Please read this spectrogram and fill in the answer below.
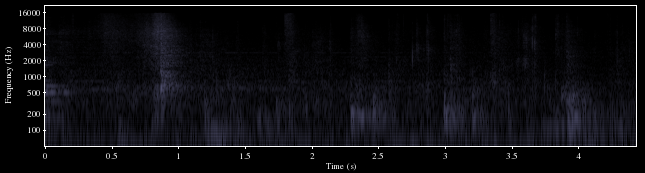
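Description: Faint, irregular footsteps on a concrete garage floor, with a brief swish about a second in.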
